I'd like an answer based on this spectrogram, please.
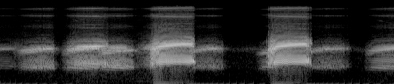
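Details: Male Mediterranean tree frog (Hyla meridionalis) at the Planxista pond in Les Preses, Garrotxa: drawn-out, harsh, harmonic croaks with two loud, deeper-edged calls standing out over softer overlapping croaks from other frogs.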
